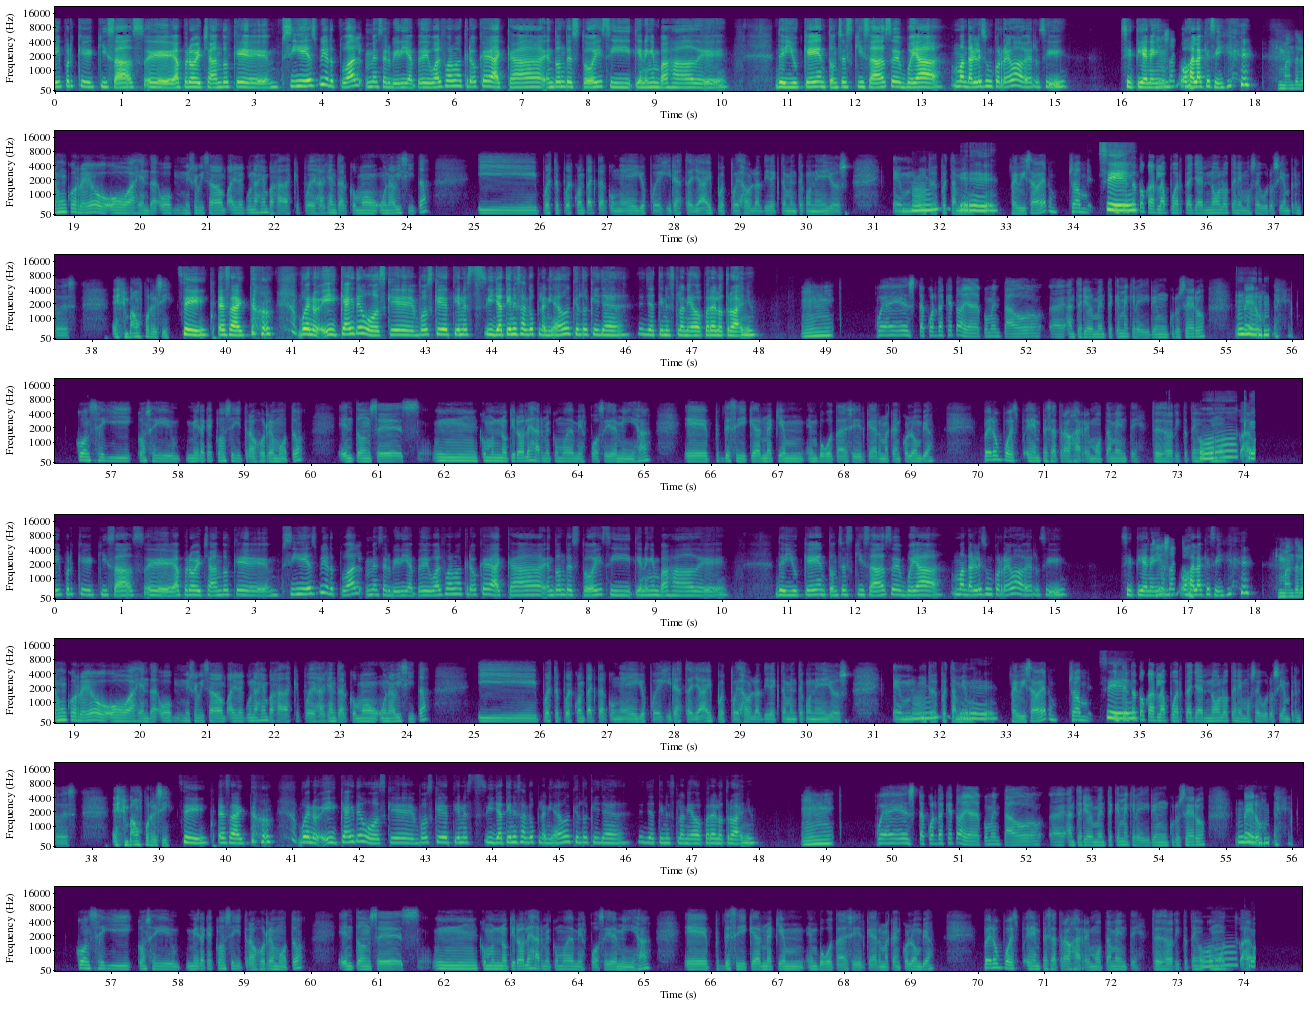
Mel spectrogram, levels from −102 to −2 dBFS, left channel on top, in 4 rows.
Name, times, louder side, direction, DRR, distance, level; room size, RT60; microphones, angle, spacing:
voice 1, 0.0-10.1 10.6-15.2 16.0-17.9 31.6-32.0 32.3-32.9 34.5-35.0 39.4-48.0 55.2-55.7 73.3-74.2, left 8 dB, 75° left, 0.3 m, -26 dB
voice 2, 16.5-17.1 18.3-32.5 33.1-34.3 34.6-39.2 48.6-49.1 49.8-55.9 56.5-74.2, equal, 5° right, 1.4 m, -39 dB
head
